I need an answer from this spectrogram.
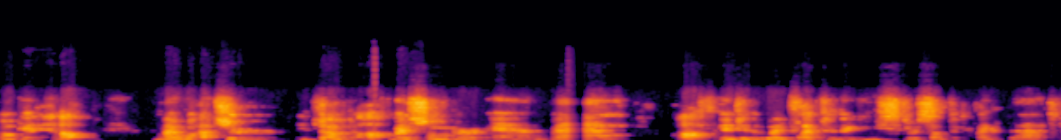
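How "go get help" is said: soft whisper under the breath. Retelling words said to the watcher near the woods: retelling a whisper. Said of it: "I whispered to my watcher".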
